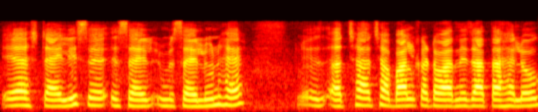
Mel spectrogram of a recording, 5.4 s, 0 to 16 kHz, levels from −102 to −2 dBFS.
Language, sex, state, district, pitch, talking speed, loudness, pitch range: Hindi, female, Bihar, Patna, 215 Hz, 135 wpm, -18 LUFS, 205-230 Hz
